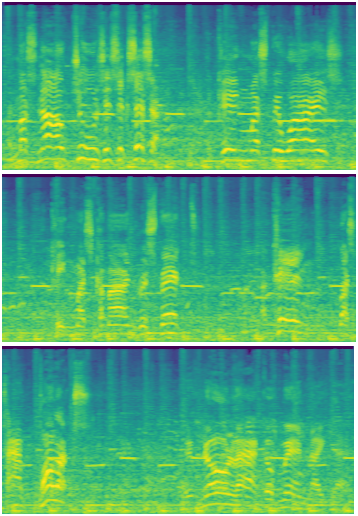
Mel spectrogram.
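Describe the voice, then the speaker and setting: Gravelly older clan chieftain. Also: male voice, extremely high pitch, animated, takes it slowly, full character voice. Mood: rousing, proclaiming. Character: gruff, hearty older clan chieftain, a proud father. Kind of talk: video game voice acting. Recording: loud music behind the voice.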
